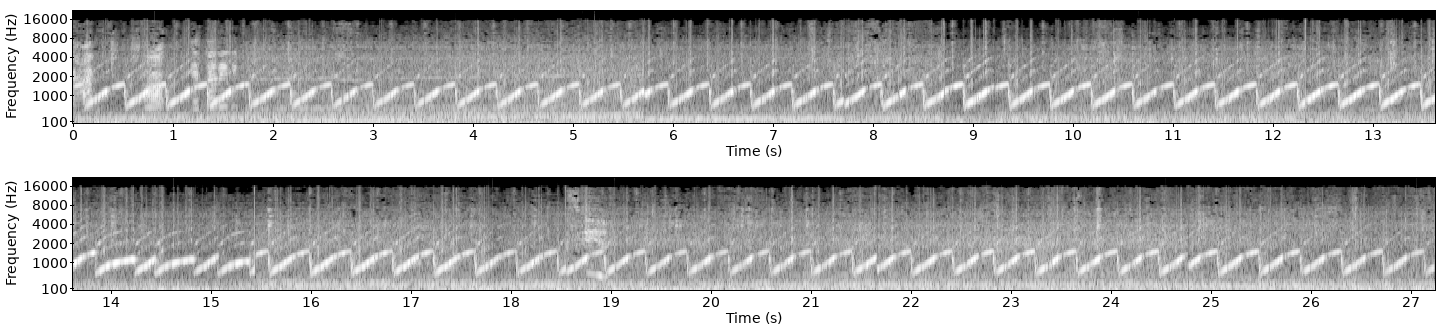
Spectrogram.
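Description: Ambulance siren on a fast yelp: quick rising sweeps repeating a few times a second without a break, over the vehicle's engine and road noise.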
